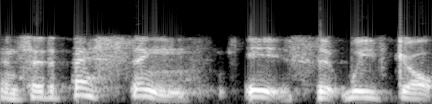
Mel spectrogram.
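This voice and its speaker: A man speaks with a British accent. His pace is moderate. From United Kingdom. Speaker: parent. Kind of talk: public comment at school board meeting.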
